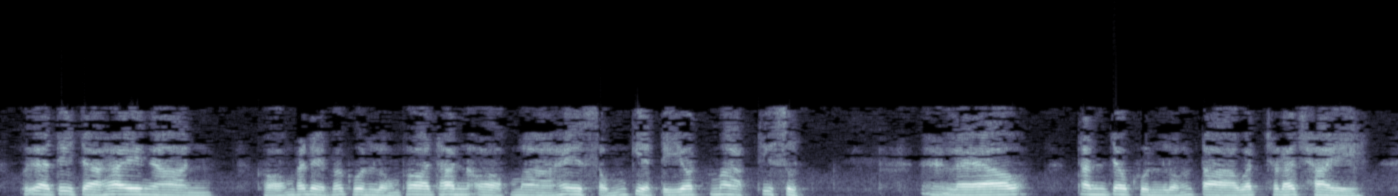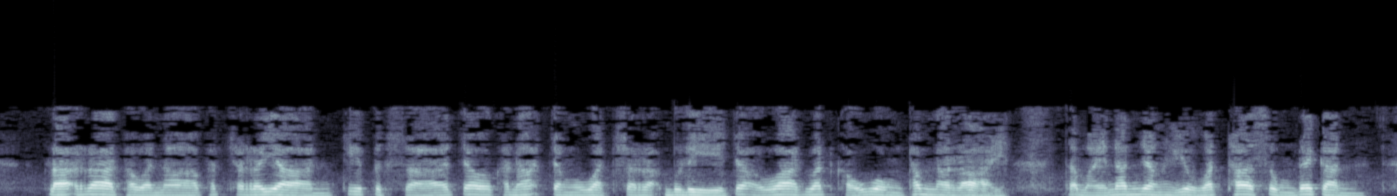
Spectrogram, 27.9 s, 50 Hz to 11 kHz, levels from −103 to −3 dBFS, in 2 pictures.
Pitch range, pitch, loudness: 135-165 Hz, 150 Hz, -19 LUFS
